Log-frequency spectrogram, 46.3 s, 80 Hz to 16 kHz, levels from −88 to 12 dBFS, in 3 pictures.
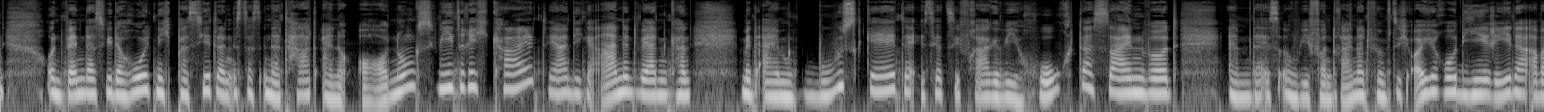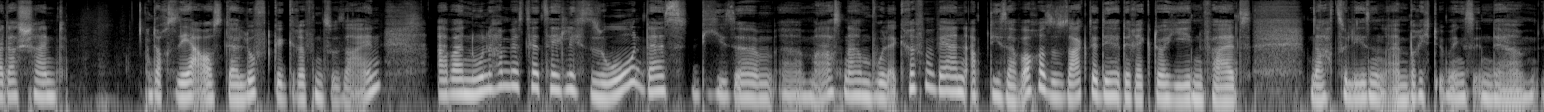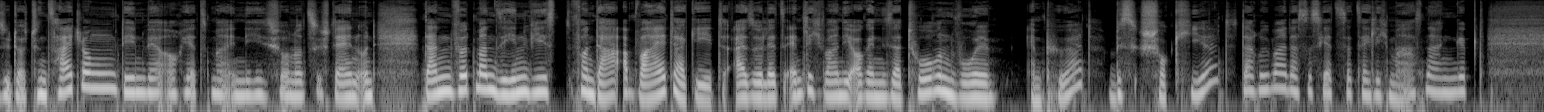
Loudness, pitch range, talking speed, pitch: -19 LUFS, 160-205 Hz, 155 wpm, 180 Hz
